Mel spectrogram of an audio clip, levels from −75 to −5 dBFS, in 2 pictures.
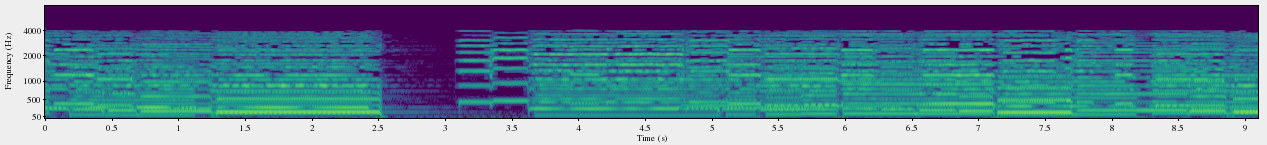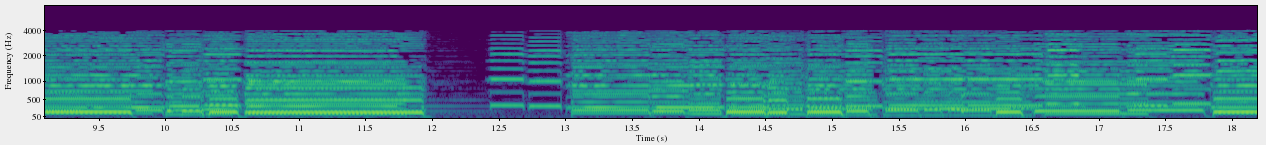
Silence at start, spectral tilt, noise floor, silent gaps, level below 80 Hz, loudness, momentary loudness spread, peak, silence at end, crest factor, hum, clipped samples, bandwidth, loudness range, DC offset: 0 s; -11 dB/octave; -50 dBFS; none; -50 dBFS; -22 LUFS; 4 LU; -8 dBFS; 0 s; 14 dB; none; under 0.1%; 4.3 kHz; 2 LU; under 0.1%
